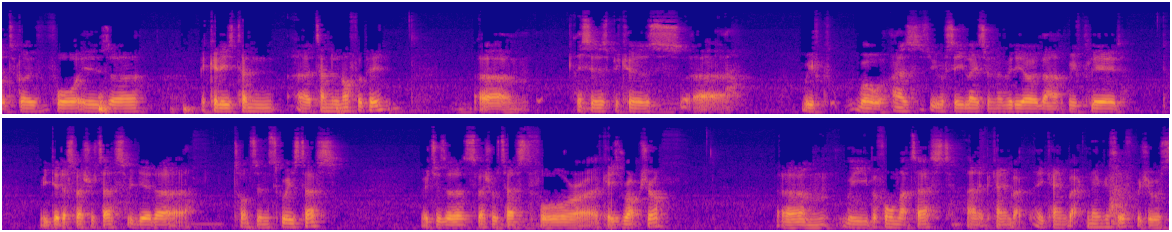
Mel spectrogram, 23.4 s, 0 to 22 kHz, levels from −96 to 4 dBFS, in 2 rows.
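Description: At 17.78 s the audio has an abrupt jump forward, as roughly 40 ms of material disappears and the two sides are spliced directly with no gap. This is likely a dropped buffer (overrun), where the capture buffer was overwritten before it was read.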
